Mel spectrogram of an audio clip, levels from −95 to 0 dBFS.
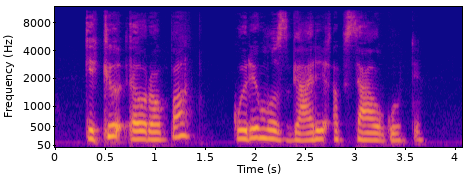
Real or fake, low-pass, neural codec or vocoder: fake; 10.8 kHz; codec, 24 kHz, 1 kbps, SNAC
